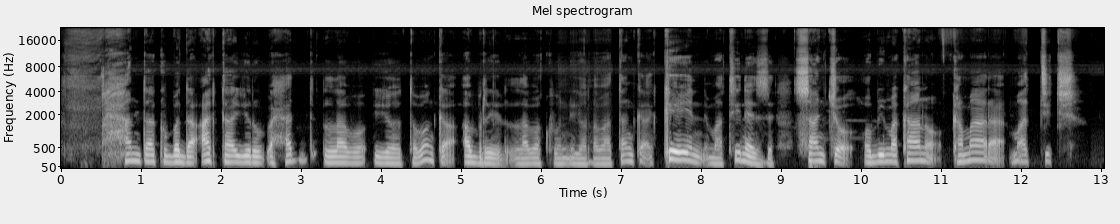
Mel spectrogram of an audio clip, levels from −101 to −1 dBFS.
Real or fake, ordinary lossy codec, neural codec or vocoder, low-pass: real; none; none; none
